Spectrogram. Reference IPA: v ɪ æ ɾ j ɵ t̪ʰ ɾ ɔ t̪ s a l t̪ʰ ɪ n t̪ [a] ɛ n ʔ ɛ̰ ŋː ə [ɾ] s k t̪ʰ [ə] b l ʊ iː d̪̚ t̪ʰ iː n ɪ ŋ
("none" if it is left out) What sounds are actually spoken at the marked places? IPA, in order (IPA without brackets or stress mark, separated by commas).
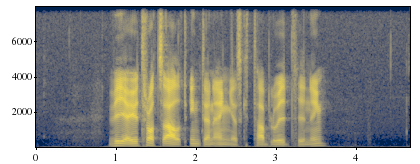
ə, l, a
